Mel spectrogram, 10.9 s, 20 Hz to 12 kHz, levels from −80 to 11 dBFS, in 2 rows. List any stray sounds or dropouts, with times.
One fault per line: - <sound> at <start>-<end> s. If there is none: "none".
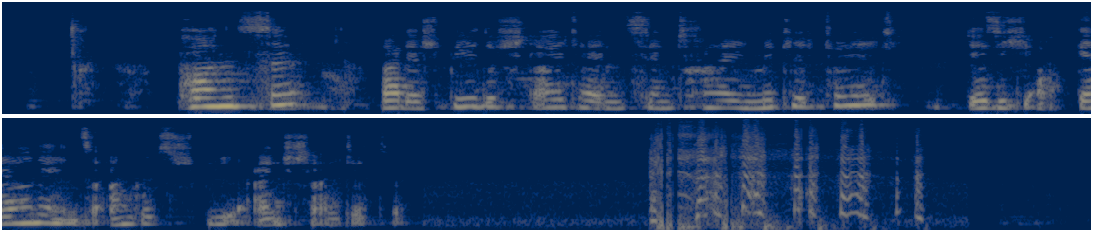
- laugh at 8.7-10.1 s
